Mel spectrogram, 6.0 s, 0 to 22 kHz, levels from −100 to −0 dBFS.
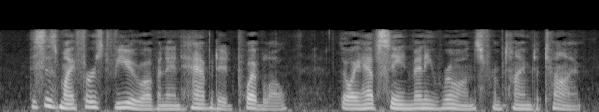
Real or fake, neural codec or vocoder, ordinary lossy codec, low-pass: fake; codec, 24 kHz, 3.1 kbps, DualCodec; MP3, 48 kbps; 7.2 kHz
